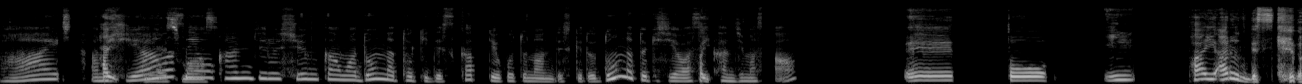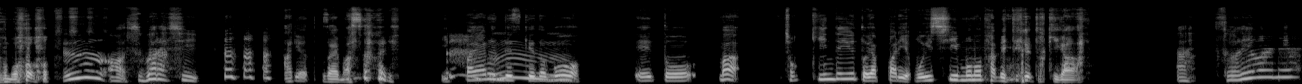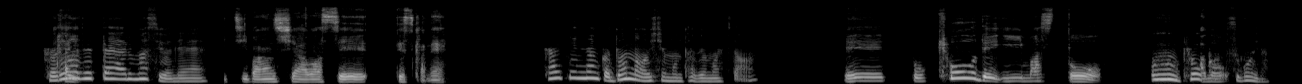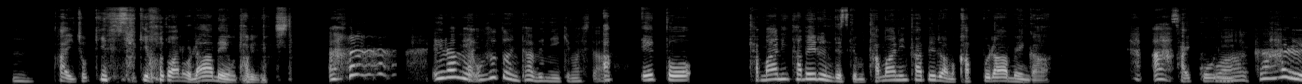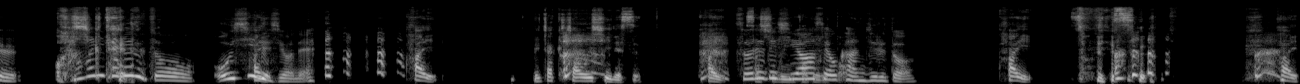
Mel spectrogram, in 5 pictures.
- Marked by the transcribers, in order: other background noise; tapping; laughing while speaking: "あるんですけども"; chuckle; laughing while speaking: "はい"; laughing while speaking: "食べてる時が"; laughing while speaking: "先ほど"; laughing while speaking: "食べました"; laugh; laughing while speaking: "美味しくて"; laugh; laughing while speaking: "そうです"; laugh
- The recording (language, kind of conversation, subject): Japanese, unstructured, 幸せを感じるのはどんなときですか？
